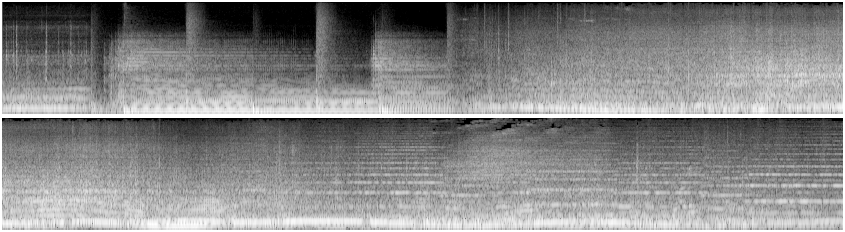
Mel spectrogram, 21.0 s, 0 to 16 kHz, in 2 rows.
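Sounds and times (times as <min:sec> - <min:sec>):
rally car engine accelerating: 0:00.0 - 0:02.9, 0:04.8 - 0:21.0
tyre and road noise: 0:00.0 - 0:21.0
music: 0:00.1 - 0:06.3, 0:13.7 - 0:21.0.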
